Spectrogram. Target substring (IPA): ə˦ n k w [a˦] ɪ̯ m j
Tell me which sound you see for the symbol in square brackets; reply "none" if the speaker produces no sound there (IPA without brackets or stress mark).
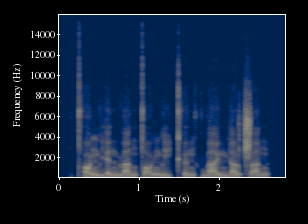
a˦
